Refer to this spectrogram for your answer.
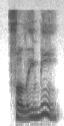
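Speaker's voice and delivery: normal talking voice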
